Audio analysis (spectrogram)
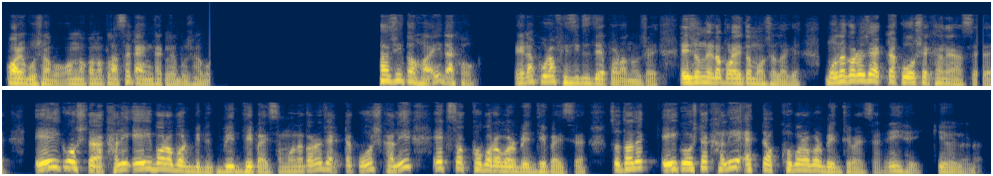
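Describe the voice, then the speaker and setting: A young man from Bangladesh gives an online biology lecture at a very rapid clip. His voice sits high and the sound is dry and close. He is chatty and joking, and keeps checking in with his students. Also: sing-song, no room sound. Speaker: biology tutor. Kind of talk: online exam-prep lecture.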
